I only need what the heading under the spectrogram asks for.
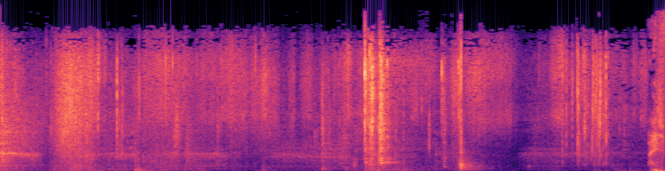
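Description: A hotel room door being unlocked with a key card: rustling and handling noises, then a series of sharp clicks and clunks as the lock releases and the door swings open, with no voices.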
